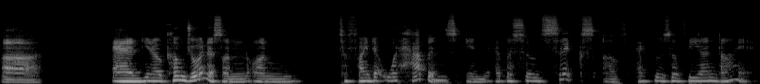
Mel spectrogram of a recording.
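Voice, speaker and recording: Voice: mid-range voice, animated, a little slow. A game master running a tabletop game and hosting the show, talking casually with filler words.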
